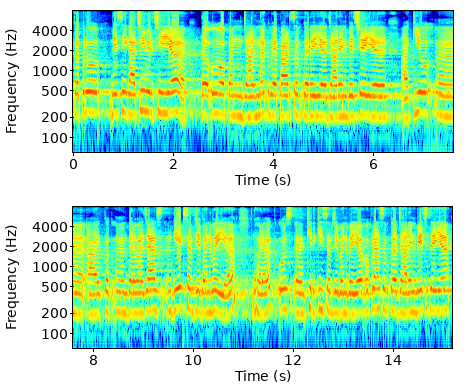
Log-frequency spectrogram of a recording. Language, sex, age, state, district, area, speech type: Maithili, female, 18-30, Bihar, Supaul, rural, spontaneous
